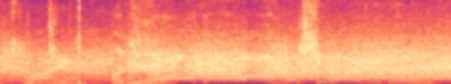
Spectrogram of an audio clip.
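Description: A crowd erupts in loud cheering.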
